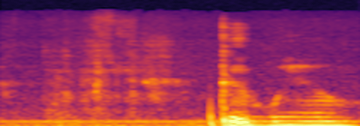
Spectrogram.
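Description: Plastic DVD case being handled and turned over, with faint rustling and a sharp click about one and a half seconds in. A brief low voice sound follows.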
